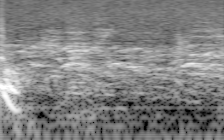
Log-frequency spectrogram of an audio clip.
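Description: The end of a man's loud, shouted cry in a large hall, which drops off just after the start, followed by low, mixed voices of a congregation murmuring and calling out.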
